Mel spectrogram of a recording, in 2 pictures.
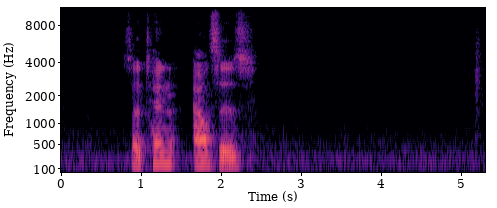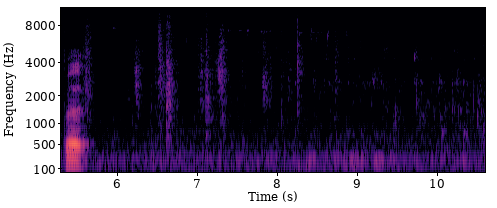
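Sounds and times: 
speech: 0:00.8 - 0:02.5, 0:05.4 - 0:05.8
water poured slowly into a coffee filter: 0:08.4 - 0:10.6.

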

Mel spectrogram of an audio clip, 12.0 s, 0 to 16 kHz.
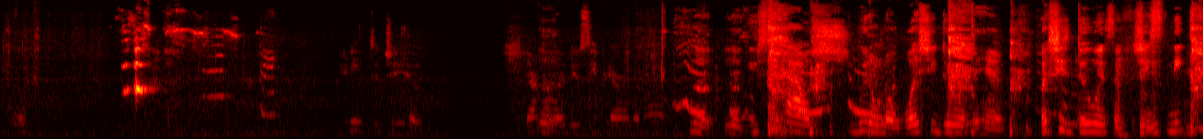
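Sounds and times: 
dog yipping and whimpering: 0:01.2 - 0:02.8, 0:06.6 - 0:09.0
speech: 0:05.3 - 0:12.0.

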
